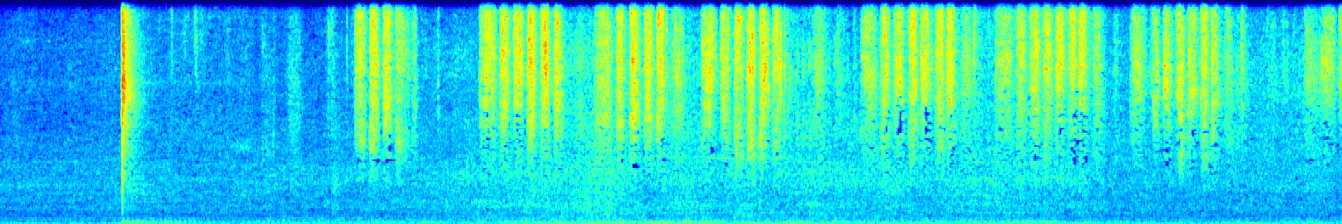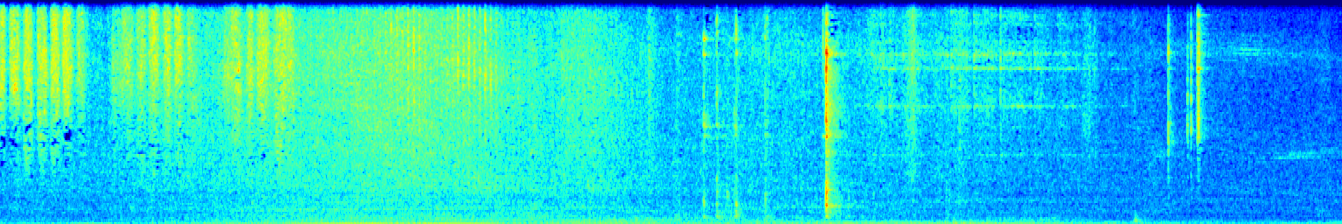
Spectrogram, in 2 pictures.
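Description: Rubbing strokes inside the steel clutch drum of a Honda Activa scooter, as its lining surface is scrubbed by hand with a cloth and an abrasive pad, coming in quick rhythmic runs. A sharp knock about a second in and another a little past the three-quarter mark.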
